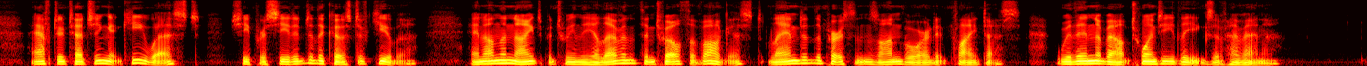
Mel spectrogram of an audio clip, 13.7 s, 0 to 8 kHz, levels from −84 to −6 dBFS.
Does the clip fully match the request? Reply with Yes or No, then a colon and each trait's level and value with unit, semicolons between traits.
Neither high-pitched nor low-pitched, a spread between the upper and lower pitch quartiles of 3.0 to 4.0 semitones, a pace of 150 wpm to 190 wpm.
No: low, 105 Hz; average, 3.3 semitones; average, 160 wpm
